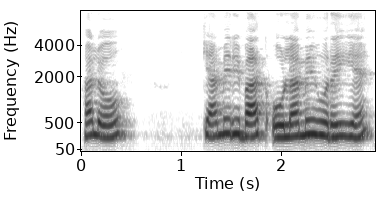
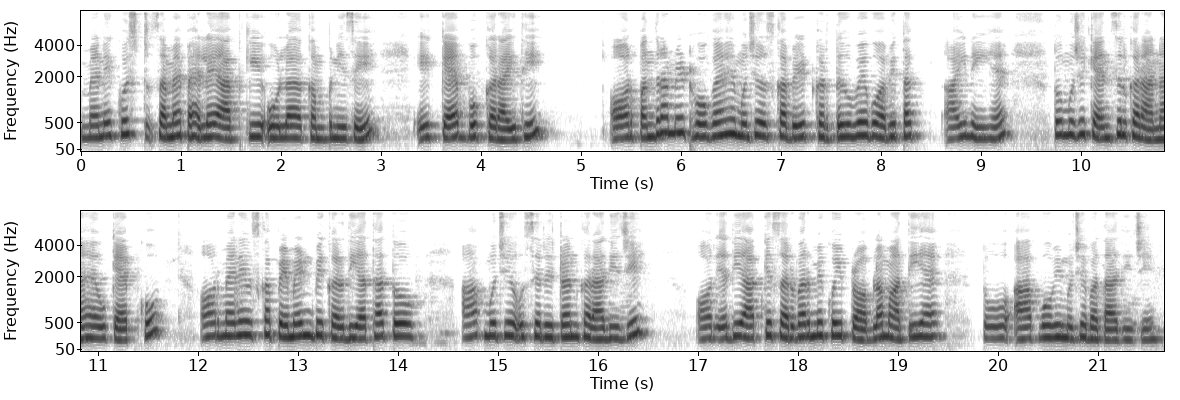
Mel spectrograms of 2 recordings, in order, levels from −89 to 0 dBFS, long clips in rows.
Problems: background sounds at intervals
